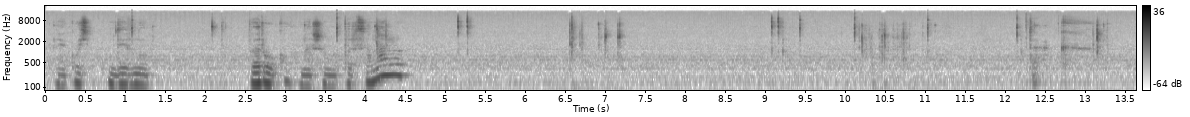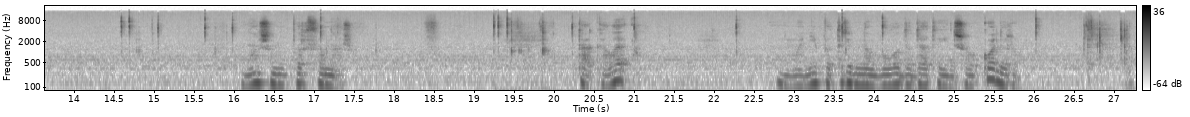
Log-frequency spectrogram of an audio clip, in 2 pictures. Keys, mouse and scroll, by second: 0.3-3.3 middle drag, 3.3 1, 4.3 click, 8.6-9.7 middle drag, 9.7 ctrl+z, 10.2-12.3 middle drag, 12.3 g, 14.2-18.2 middle drag, 19.4-23.2 middle drag, 23.2 click.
